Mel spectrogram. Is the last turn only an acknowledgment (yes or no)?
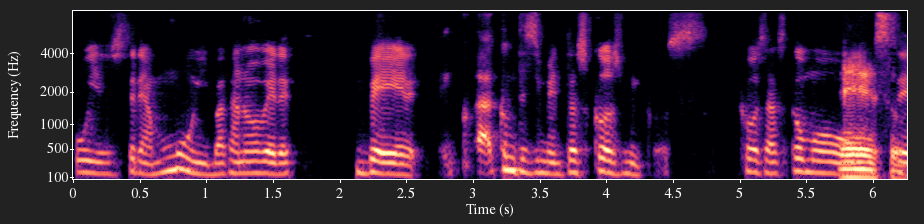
yes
